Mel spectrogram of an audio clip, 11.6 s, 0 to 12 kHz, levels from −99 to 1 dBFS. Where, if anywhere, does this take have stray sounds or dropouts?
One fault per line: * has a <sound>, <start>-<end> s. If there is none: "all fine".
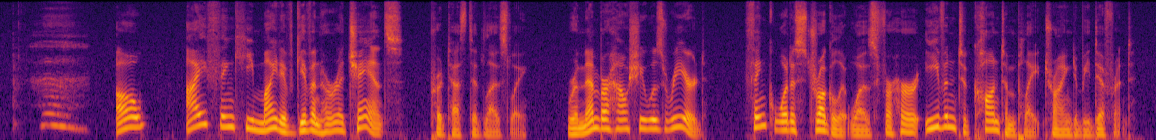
* has a sigh, 0.1-0.9 s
